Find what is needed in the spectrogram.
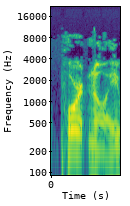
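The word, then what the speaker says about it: Portnoy: So Dave Portoi right that's how you say it.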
